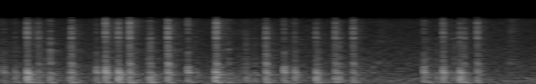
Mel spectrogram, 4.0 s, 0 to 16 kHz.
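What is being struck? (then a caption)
Wooden table top. Fingernails of both hands tap at moderate speed on a solid, light wooden table top. The result is a quick, irregular run of short, dry clicks with almost no ring, each carrying a woody tone around 390 Hz. There is a brief pause near the three-second mark before a final cluster of taps.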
